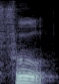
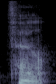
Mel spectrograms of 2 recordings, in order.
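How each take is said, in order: First: The syllable has a full vowel, like 'full'. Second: The syllable has a short, reduced vowel. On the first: The speaker calls it wrong. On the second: The speaker calls it right.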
